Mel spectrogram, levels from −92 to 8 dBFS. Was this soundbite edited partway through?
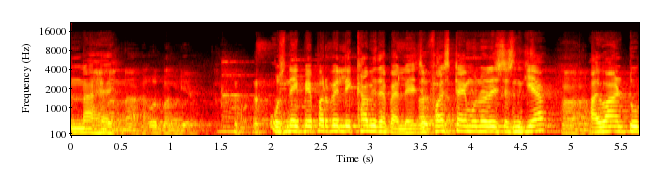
no; 0 cuts

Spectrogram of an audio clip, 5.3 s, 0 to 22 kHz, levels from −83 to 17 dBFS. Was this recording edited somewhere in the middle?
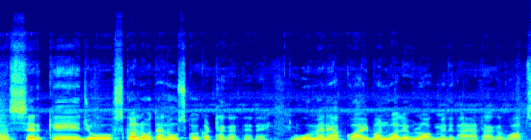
no; 0 cuts

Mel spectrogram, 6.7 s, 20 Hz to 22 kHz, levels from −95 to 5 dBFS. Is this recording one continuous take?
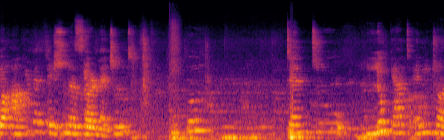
no; 1 cut; at 2.5 s

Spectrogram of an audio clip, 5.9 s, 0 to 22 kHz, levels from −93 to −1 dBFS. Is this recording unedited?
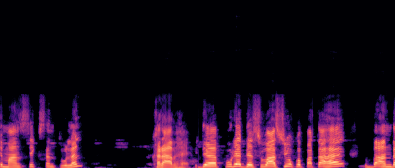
no; 1 cut; at 2.8 s

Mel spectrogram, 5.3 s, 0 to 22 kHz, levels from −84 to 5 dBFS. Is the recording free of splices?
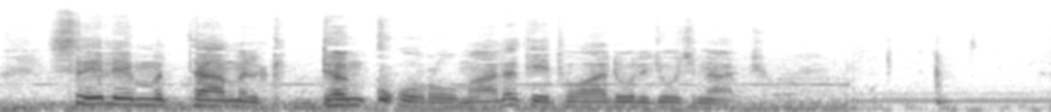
yes; 0 cuts

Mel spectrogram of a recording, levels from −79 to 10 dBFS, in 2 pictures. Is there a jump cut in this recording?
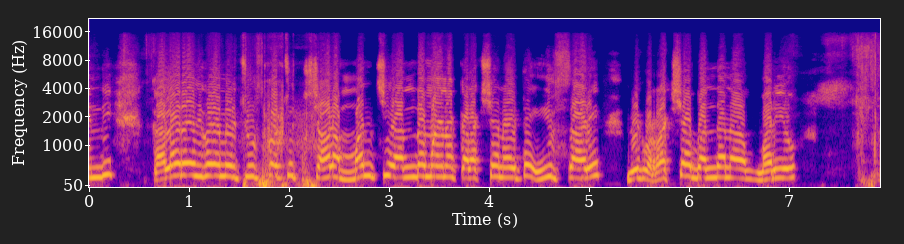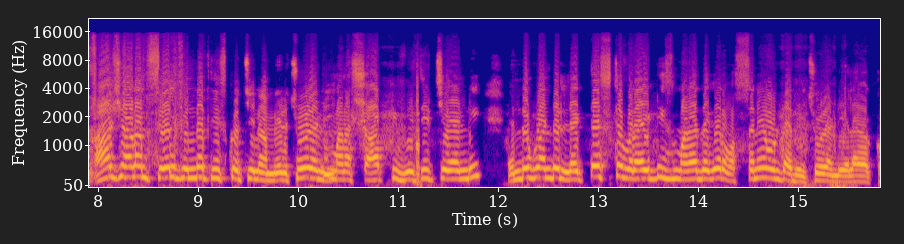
yes; 1 cut; at 10.3 s

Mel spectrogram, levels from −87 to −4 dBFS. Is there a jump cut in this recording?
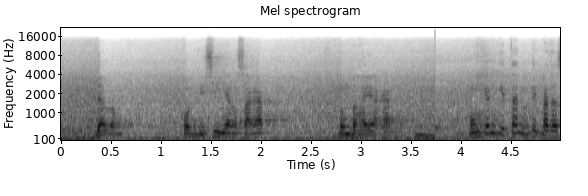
yes; 1 cut; at 3.8 s

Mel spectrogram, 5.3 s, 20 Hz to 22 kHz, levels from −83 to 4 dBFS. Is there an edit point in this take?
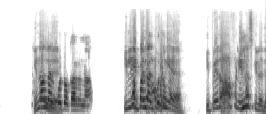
no; 0 cuts

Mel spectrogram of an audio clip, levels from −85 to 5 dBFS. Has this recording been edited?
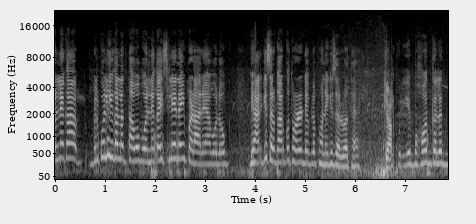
yes; 1 cut; at 6.7 s

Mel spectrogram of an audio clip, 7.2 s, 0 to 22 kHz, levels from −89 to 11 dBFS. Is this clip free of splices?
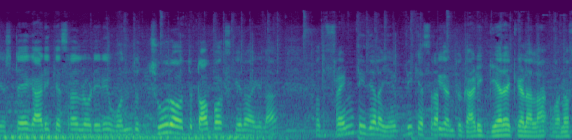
no; 1 cut; at 5.5 s

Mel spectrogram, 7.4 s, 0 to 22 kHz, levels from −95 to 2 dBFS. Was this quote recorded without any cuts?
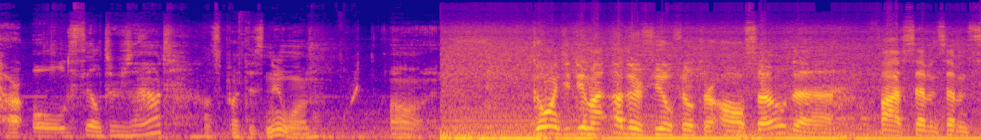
yes; 0 cuts

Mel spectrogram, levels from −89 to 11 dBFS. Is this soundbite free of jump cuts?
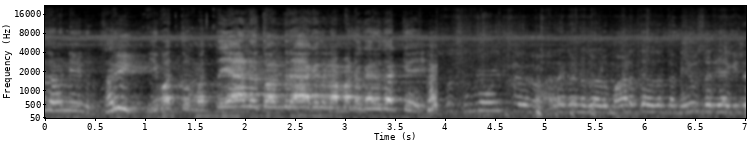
no; 1 cut; at 3.9 s

